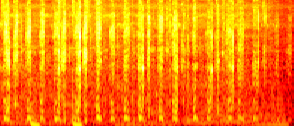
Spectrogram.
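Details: Chimpanzee play laughter, the pant-giggle given during tickle fights and chase games: rapid breathy panting bursts, about three or four each second, hoarse and rhythmic, with low thumps underneath.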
